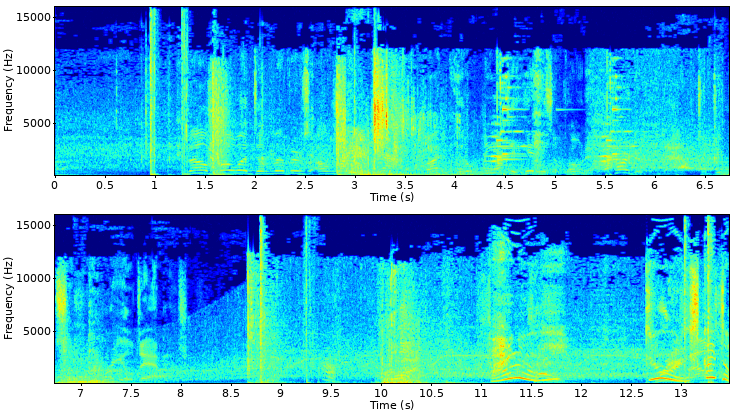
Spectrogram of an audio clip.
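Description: Gloved punches land with heavy thuds.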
